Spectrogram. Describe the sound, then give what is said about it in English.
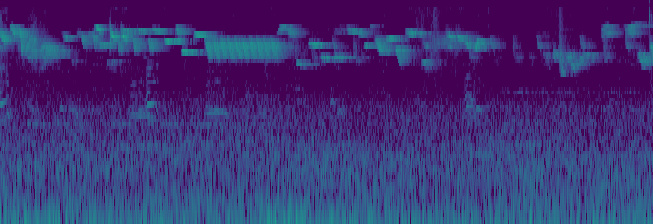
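Birds sing and chirp continuously in a busy outdoor chorus, many overlapping high calls and trills over a steady background hiss. “And let's just close with some wonderful bird song.”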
